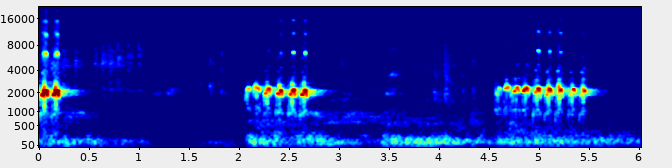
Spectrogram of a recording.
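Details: Female yellow-vented bulbul calling to a male: three bursts of rapid, bubbly chattering notes, each about a second long, separated by short pauses, with a low rumble between bursts.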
